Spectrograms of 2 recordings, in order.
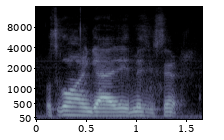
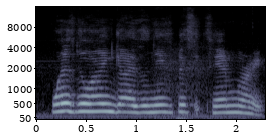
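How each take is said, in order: First: It is said in a deeper voice. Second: It is said in a high, babyish voice.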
